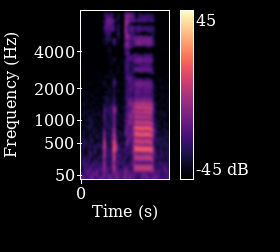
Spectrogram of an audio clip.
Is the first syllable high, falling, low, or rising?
high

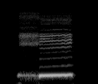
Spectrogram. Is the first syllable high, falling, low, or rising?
high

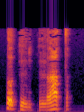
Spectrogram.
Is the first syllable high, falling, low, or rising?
high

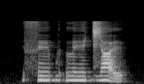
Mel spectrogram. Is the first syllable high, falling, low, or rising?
high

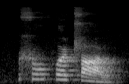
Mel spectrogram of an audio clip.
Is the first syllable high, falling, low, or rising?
high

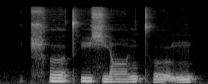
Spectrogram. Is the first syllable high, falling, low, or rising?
falling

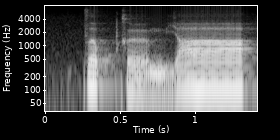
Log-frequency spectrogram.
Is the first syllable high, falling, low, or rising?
high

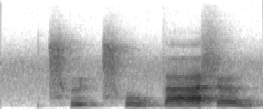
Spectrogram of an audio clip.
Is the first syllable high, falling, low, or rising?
low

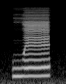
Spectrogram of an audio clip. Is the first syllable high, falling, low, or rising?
high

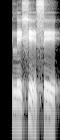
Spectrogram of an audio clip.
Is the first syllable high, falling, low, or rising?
low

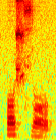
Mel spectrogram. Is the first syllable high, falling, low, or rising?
high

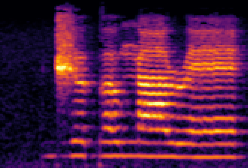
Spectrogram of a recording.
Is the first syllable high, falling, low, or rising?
low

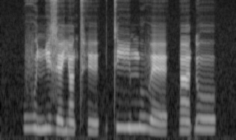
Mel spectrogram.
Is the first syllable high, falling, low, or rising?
falling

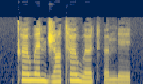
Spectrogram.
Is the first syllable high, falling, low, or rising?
high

